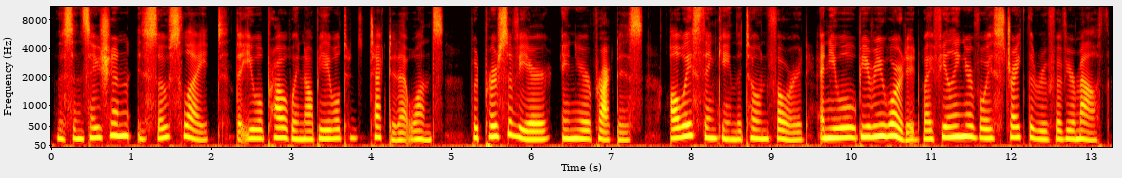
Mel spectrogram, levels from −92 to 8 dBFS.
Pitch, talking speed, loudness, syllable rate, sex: 215 Hz, 190 wpm, -18 LUFS, 5.0 syllables/s, female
